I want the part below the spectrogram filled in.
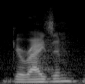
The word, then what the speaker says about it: Gerizim: Gerizim.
